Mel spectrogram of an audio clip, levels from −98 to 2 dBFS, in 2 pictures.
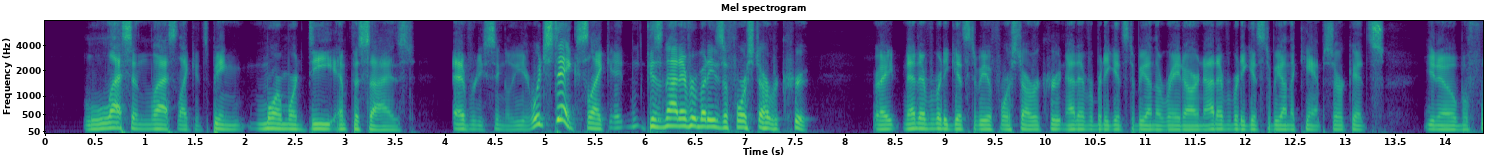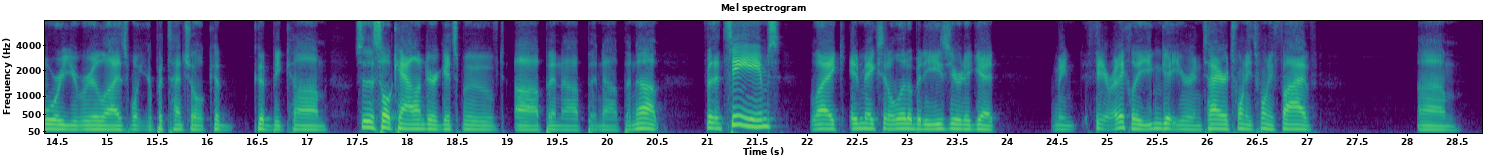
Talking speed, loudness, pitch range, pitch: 205 wpm, -26 LUFS, 105-125 Hz, 115 Hz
